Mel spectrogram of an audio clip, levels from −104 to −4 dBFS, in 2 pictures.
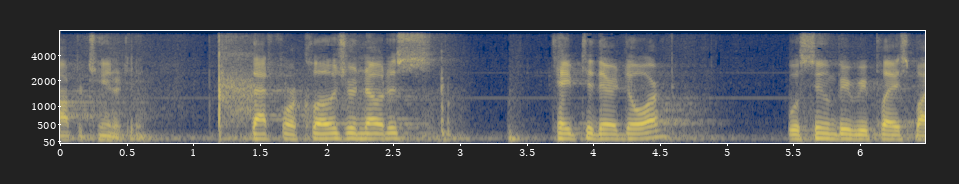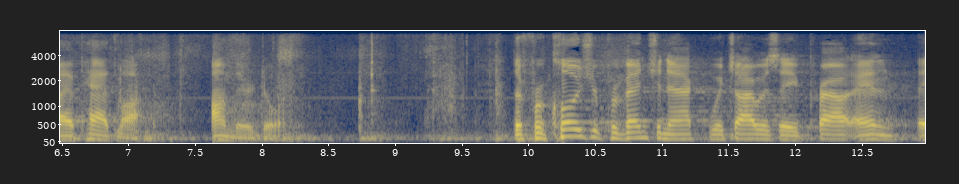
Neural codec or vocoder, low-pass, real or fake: none; 7.2 kHz; real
